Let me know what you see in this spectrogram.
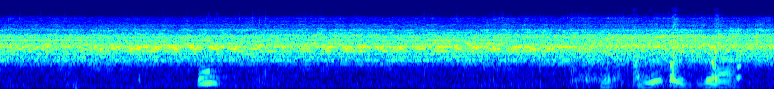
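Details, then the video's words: A dense, shrill cicada chorus in the wild buzzes continuously at high pitch while people hunt the insects; short bursts of human voices break in near the middle and again toward the end. "Hunting cicadas || Making crazy noise in the wild yet drawing our eyes to catch them."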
